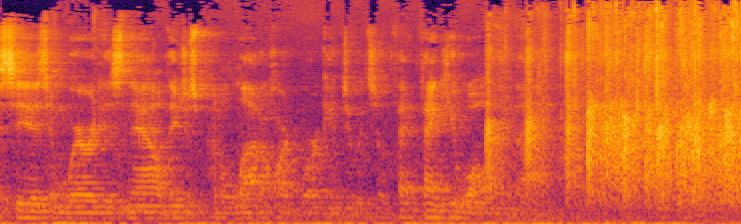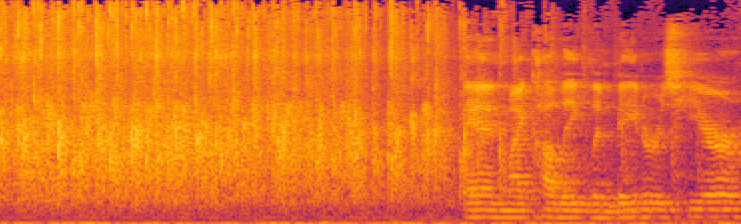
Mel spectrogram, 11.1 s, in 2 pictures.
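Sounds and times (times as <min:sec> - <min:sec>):
speech: 0:00.1 - 0:04.3, 0:09.0 - 0:11.1
audience applause: 0:03.7 - 0:09.4.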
